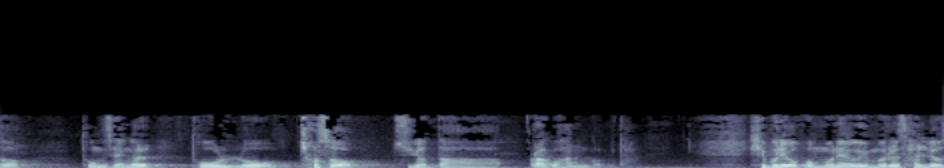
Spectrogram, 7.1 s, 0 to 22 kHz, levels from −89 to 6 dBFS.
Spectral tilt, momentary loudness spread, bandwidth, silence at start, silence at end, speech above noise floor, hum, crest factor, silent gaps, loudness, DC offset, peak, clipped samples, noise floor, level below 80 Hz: -6.5 dB/octave; 15 LU; 7.2 kHz; 0 s; 0 s; 27 dB; none; 16 dB; none; -16 LUFS; under 0.1%; -2 dBFS; under 0.1%; -43 dBFS; -50 dBFS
